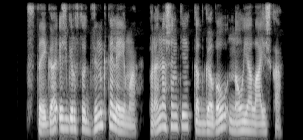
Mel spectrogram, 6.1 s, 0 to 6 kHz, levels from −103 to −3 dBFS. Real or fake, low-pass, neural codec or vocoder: real; 5.4 kHz; none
